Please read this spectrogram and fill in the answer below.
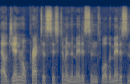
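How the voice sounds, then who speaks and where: Pitch shows ordinary variation here. The voice carries an Australian accent. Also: man. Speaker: health researcher. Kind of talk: conference presentation.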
